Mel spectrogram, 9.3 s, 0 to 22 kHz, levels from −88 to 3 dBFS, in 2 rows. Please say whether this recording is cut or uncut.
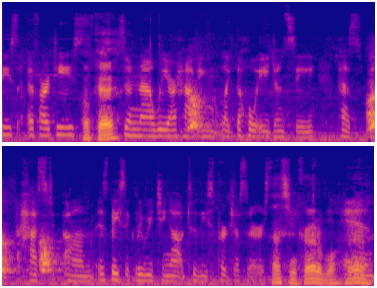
cut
